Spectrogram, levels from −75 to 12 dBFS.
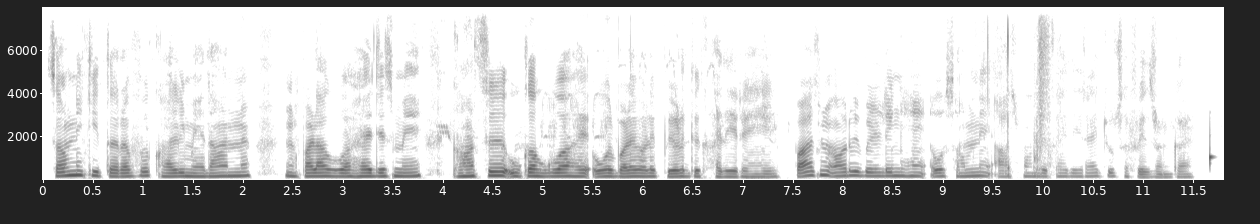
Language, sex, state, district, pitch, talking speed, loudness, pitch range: Hindi, male, Maharashtra, Pune, 155 Hz, 205 wpm, -31 LUFS, 145-165 Hz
